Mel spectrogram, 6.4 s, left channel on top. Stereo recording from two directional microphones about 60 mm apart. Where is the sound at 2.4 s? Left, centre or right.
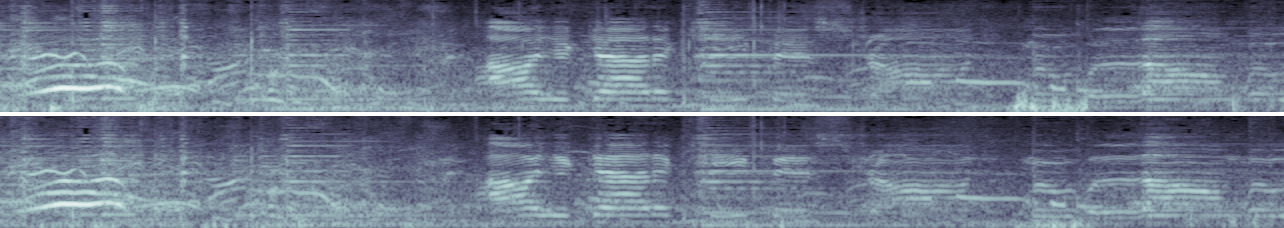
Right.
